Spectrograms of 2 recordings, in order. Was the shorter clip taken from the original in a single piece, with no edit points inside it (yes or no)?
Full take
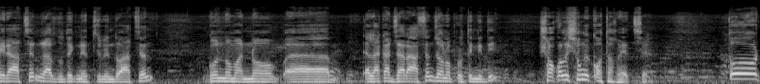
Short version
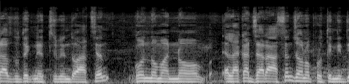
no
